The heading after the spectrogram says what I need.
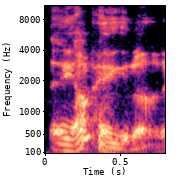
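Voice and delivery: usual speaking voice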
